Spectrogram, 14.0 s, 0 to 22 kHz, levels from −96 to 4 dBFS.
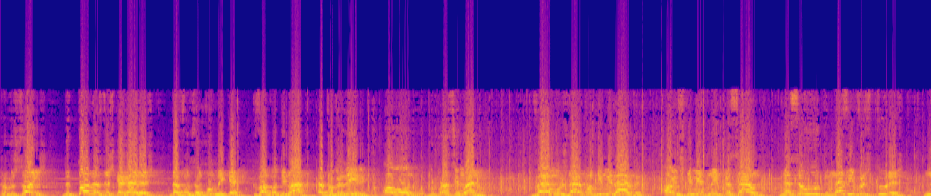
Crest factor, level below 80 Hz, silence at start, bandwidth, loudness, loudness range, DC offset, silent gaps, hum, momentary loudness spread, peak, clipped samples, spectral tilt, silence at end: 10 dB; -38 dBFS; 0 s; 12.5 kHz; -9 LUFS; 1 LU; under 0.1%; none; none; 9 LU; 0 dBFS; 0.9%; -5.5 dB/octave; 0 s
